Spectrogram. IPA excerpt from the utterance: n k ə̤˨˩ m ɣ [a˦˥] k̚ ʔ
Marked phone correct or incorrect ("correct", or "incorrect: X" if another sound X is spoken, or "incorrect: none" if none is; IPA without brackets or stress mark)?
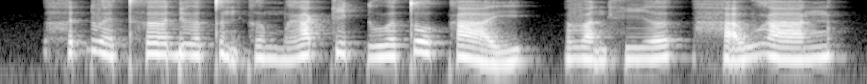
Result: correct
